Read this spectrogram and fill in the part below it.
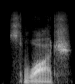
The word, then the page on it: swatch: American English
